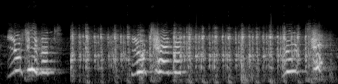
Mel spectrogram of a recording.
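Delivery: high, desperate repeated calls into the phone; calling out. Acted. Wife left alone calls to the lieutenant who hung up, frantic. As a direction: call after him, frantic. Line goes dead, she calls out.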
